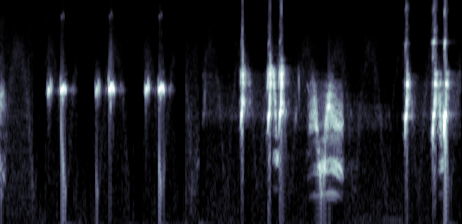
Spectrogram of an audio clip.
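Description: Common quail giving three quick paired chirps about half a second apart, then harsher, buzzy bursts and a lower rasping note.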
